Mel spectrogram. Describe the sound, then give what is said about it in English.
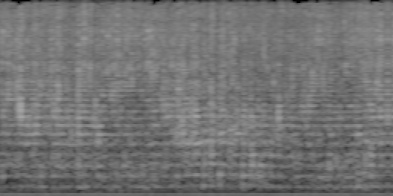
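Gray water from a washer-dryer in a shed out back drains in a steady, rushing pour that holds an even level throughout, with a low mechanical hum underneath; the laundry water carries soap, hair and lint down the drain. No one speaks. “This is the most common type of gray water, and in most homes, mine included, it disappears down the drain.”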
